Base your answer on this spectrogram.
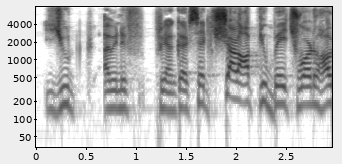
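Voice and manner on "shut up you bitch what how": higher-pitched mock angry snap; hammed-up abusive outburst, tumbling out. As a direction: pretend to blow up at a heckler. Hypothetical angry outburst at heckler.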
